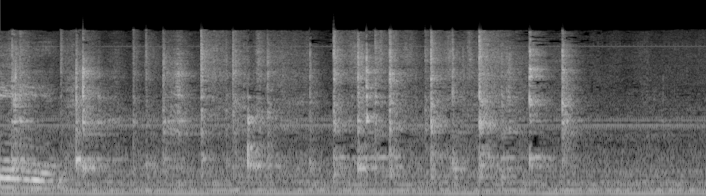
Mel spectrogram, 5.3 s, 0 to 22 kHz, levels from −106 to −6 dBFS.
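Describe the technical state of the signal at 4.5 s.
Around 4.5 s the signal is intact, with no technical fault audible at that point.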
